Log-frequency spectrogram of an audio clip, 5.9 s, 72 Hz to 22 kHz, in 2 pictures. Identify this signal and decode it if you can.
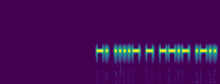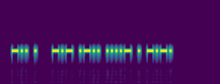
Morse code, heard as a keyed tone, about 40 wpm, 700 Hz. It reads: N4TQL DE KL4EC
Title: USA Callsign DE Callsign - 5 Characters - 40wpm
